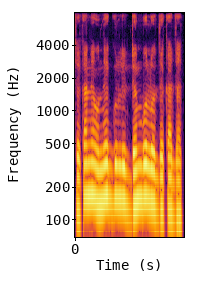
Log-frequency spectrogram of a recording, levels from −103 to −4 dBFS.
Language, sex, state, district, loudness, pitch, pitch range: Bengali, male, Assam, Hailakandi, -15 LUFS, 145 Hz, 125-160 Hz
